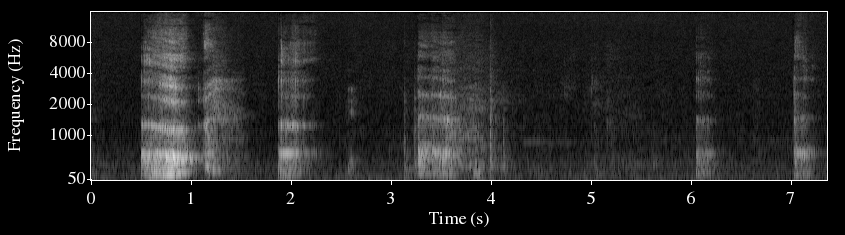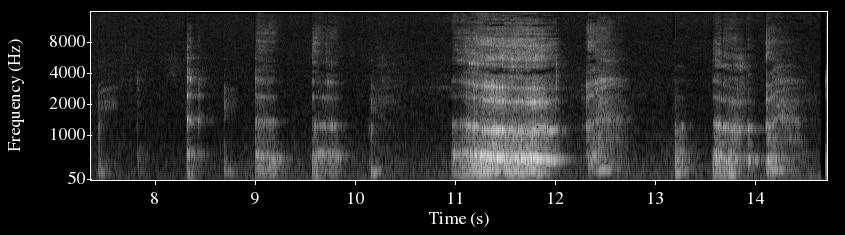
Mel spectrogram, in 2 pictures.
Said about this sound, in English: I forgot about your burps.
